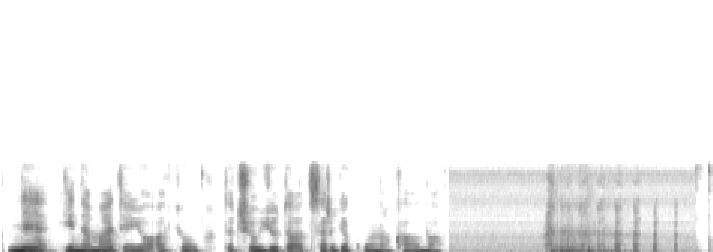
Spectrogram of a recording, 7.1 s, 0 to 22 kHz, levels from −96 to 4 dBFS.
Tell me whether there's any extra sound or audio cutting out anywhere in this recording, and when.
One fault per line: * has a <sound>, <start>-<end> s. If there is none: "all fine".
* has a laugh, 5.4-6.8 s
